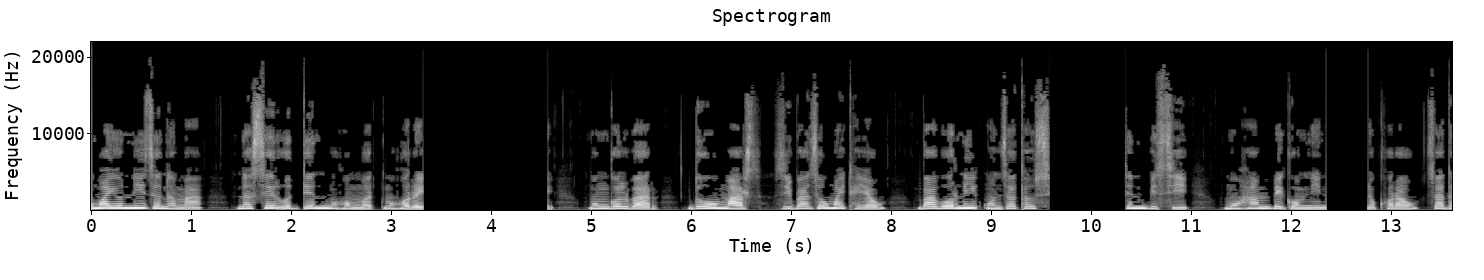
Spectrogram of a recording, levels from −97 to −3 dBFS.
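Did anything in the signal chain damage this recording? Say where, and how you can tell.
Yes: a rebuffering stall at the playback stage, three times, at 3.32–4.56 s, 9.58–10.34 s and 12.35–12.77 s, adding about 1.25 s, 0.76 s and 0.42 s. In each case the player exhausted its downloaded audio and paused until more arrived. The speech drops to dead silence, a flat line on the waveform and a fully blank vertical band on the spectrogram, then resumes exactly where it stopped, with nothing skipped and only time added.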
